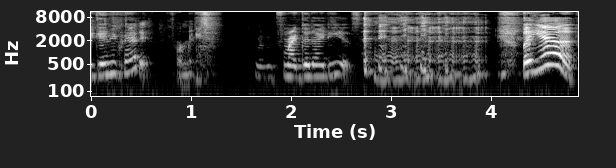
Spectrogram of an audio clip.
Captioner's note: laughter C: Mocking laugh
